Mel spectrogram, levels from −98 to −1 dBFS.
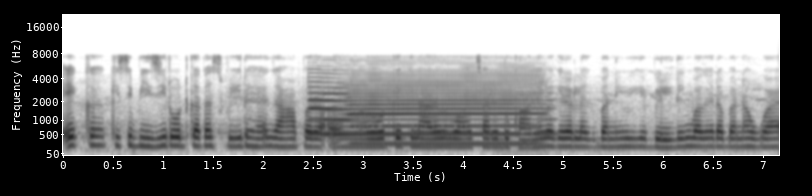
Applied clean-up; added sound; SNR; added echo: none; Wind instrument, woodwind instrument; 1 dB; none.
